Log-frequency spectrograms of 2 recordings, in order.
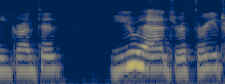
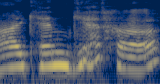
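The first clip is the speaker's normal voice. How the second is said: very loud, hissing monster voice; 3 semitones higher, 8 dB louder than usual. Narrating a story, a tentacled character answers a request to get Emma to sleep: Vladimir's hissing voice. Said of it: "he hissed".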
